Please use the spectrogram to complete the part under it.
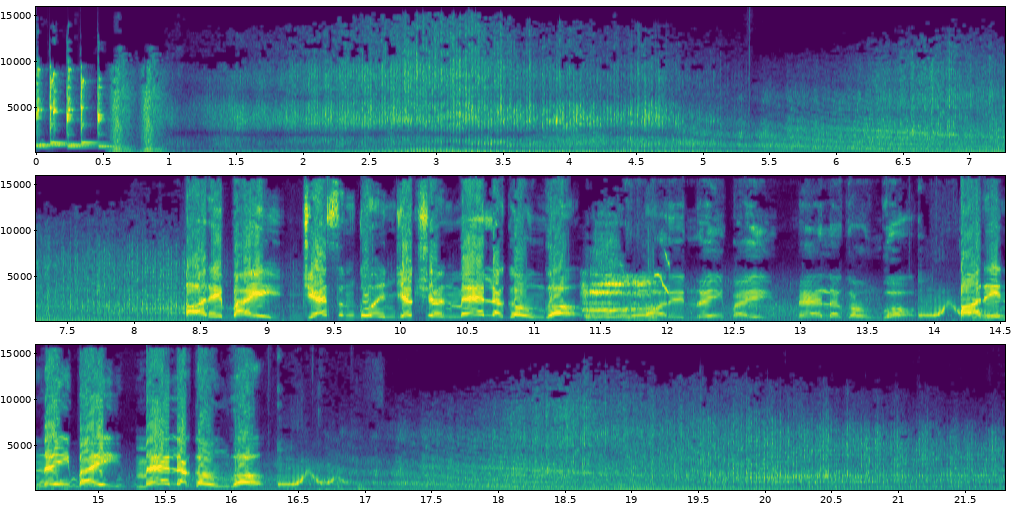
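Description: A small propeller plane engine drones and rises and falls in pitch as it passes.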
